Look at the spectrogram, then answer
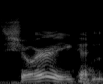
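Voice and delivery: low, mocking, disbelieving sarcastic jab. Replying to a claim about taking a poem's line seriously: sarcastic. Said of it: "now that sounded sarcastic".

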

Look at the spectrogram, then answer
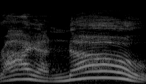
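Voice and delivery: put-on high child's yell with the no drawn out long. A parent retells their son yelling at his baby sister: retelling a son's yell. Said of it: "one of my sons yells out".

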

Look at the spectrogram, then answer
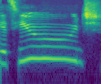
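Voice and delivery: mock high excited yell, huge drawn out. Recalling a favorite moment of characters running through rooms: imitating characters yelling. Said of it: "Them just yelling".

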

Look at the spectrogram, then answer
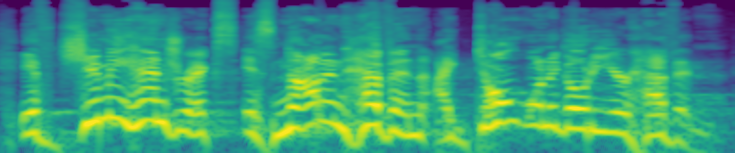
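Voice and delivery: acted, heated, loud, angry screaming outburst. Retelling what she screamed over her shoulder while storming out, imitating someone screaming. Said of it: "stormed out of the room screaming at me".

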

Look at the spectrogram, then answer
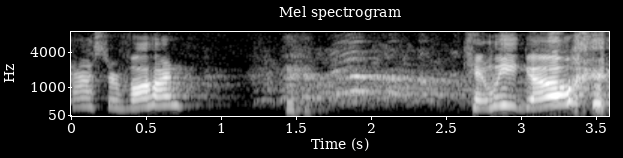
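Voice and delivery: put-on little squeaky teen voice, high and swooping. Retelling how a high schooler called out to him, imitate the little squeaky high-schooler voice. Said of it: "I hear this little squeaky high school voice like".

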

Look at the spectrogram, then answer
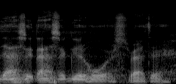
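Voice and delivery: scratchy, raspy delivery. Retelling words a rescued rider said about his horse: imitating a scratchy voice. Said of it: "He's a scratchy voice".

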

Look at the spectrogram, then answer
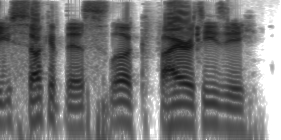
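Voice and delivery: ordinary talk

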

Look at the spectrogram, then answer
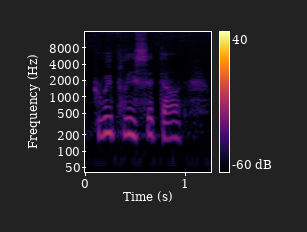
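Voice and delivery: soft, gentle delivery. Speaker retells asking screaming people to sit down, reenacting a gentle tone. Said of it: "Just that tone".

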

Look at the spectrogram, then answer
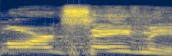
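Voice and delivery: acted, high, desperate yell. Retelling a falling man crying out to the Lord: imitating a desperate yell. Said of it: "he yells out".

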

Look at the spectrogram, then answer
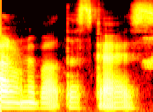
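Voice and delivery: hushed, wary, really low half-whisper. Describing how she reacts to the group, acting out her words: retelling a low half-whisper. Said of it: "just kind of like in a really low whisper".

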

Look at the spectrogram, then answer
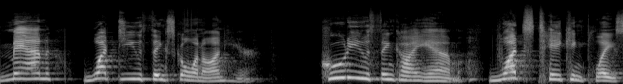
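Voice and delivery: put-on exasperated, frustrated anger, pointed. Explaining a Gospel passage, voicing Jesus's questions; imitating a frustrated Jesus. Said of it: "And he's frustrated".

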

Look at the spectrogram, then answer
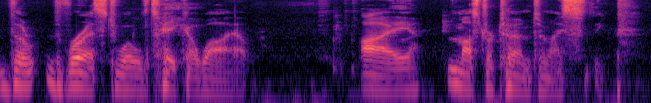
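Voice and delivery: deep giant eastern dragon voice. Game master voicing the dragon Shenron as it departs, Shenron dragon voice. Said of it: "and bursting out of the energy from them is a gigantic sky covering Eastern Dragon, / and bursting out of the energy from them is a gigantic sky covering Eastern Dragon, coiling up on itself and cover".

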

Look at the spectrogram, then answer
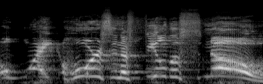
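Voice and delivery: very high, very loud delighted scream. During a drive, retelling a companion's sudden outburst, a mock delighted scream. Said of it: "Jeff screams with sheer delight".

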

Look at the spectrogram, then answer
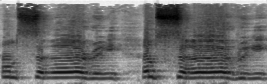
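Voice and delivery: put-on very loud, slow, drawn-out boy-band style pleading. Retelling how men react after being told off: imitating a nineties boy band apology. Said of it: "a nineties boy band".

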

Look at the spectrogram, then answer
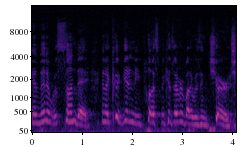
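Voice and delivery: play-acted crying, high-pitched blubbering sob-talk. Retelling the best line of a movie, imitating a character crying. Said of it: "he starts crying like something horrible happened".

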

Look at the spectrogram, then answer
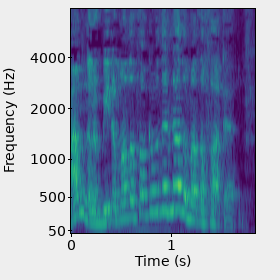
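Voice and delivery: rapid-fire, run-together, loud and high delivery. Quoting a game character's imagined line, said very fast. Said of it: "You said it so fast".

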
